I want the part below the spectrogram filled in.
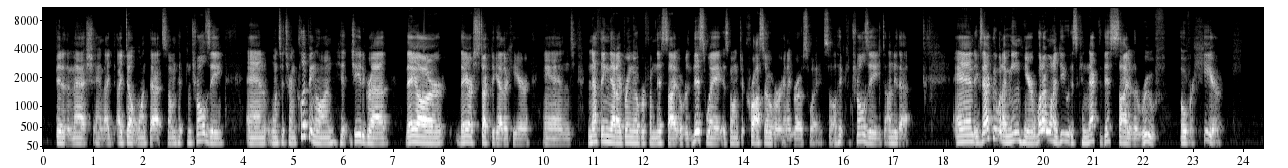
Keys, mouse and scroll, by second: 3.6 ctrl+z, 5.1-7.2 drag, 6.5 g, 11.3-13.2 middle drag, 13.7-16.5 middle drag, 16.4 ctrl+z, 17.4 middle click.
